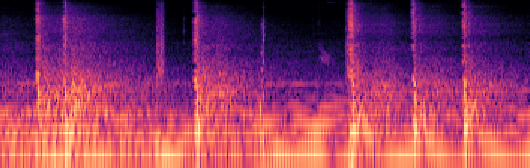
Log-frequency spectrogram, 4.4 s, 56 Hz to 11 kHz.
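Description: Background music with a steady bass line, over a Stoeger STR-9 9mm pistol firing several single shots at uneven intervals.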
